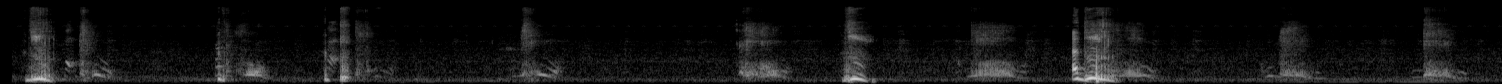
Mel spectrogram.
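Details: Young child pretend sneezing, July 2014: about a dozen short, sharp sneeze-like bursts with quick intakes in a quiet room; imitation rather than real sneezing.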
